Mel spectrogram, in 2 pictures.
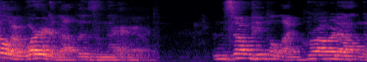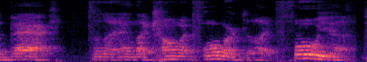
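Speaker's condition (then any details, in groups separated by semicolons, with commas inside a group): Cerebral palsy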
